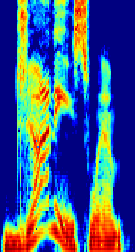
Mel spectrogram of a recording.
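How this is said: The stress falls on the word Johnny. "you hit the Johnny real hard"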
